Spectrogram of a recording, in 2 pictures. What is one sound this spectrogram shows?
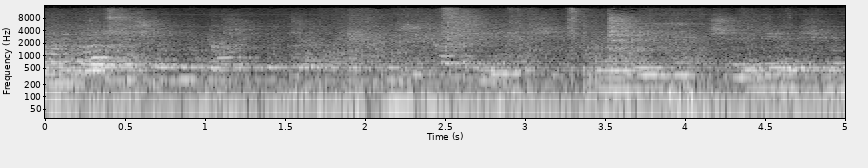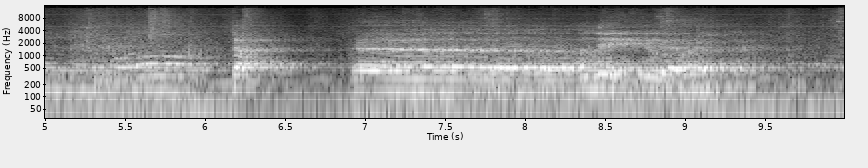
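A man speaks loudly nearby in an echoing hall.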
